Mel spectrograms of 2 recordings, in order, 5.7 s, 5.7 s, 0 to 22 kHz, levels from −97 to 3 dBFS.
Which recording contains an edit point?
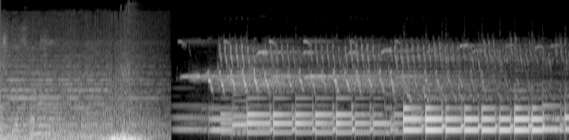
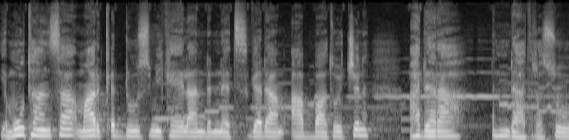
first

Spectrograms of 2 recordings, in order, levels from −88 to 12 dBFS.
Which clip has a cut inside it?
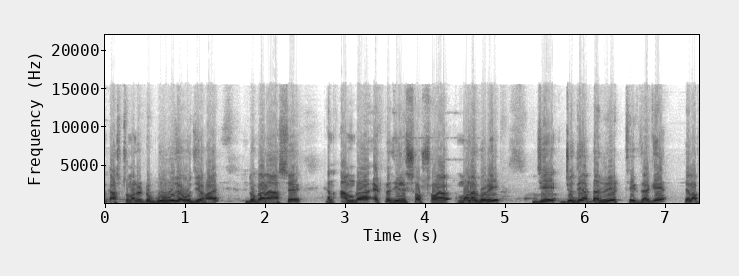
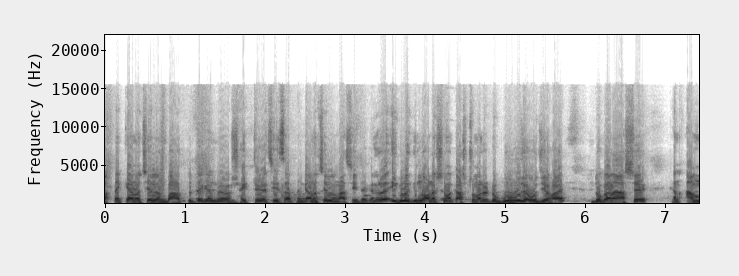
second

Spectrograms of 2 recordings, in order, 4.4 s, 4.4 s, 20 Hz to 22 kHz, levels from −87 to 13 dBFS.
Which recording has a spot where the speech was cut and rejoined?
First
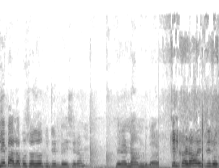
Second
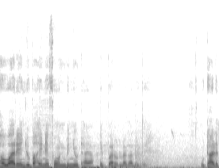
second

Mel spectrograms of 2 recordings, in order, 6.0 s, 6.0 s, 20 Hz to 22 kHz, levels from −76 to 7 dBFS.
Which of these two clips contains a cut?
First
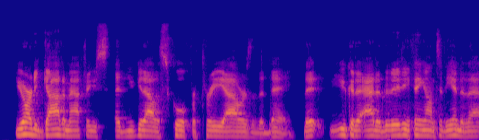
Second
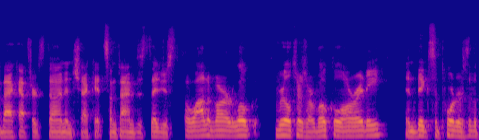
second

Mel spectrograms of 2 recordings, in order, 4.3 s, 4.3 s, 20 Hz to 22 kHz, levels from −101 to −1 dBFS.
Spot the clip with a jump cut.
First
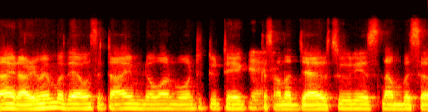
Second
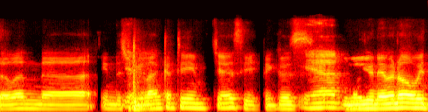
second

